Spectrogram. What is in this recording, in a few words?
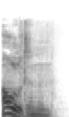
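"olden", British English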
